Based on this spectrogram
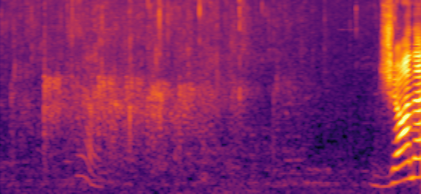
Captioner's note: audience applauds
